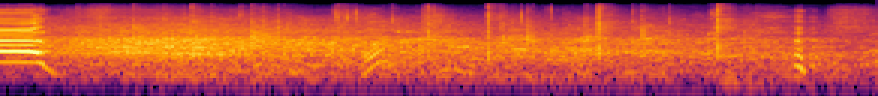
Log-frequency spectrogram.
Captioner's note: audience laughing; laughing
